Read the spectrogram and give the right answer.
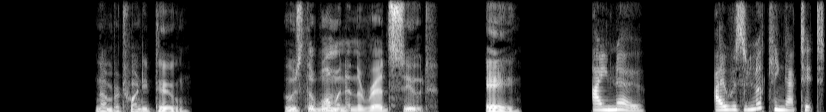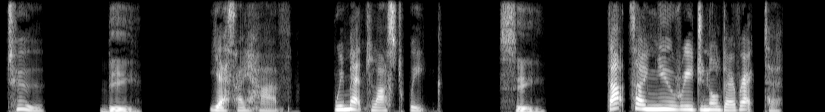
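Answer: C: That's our new regional director.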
